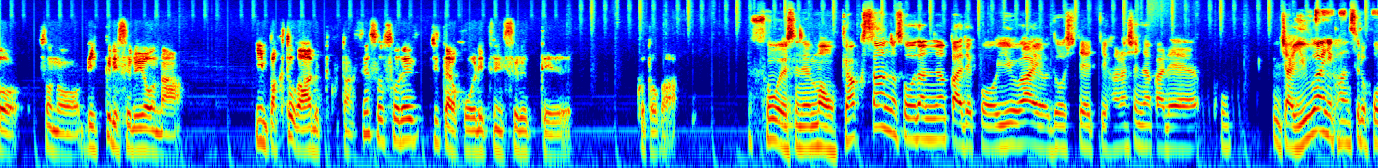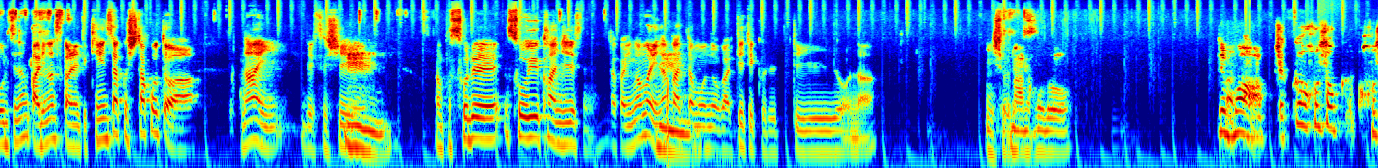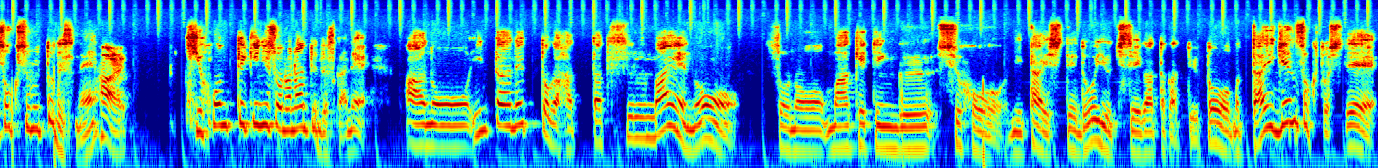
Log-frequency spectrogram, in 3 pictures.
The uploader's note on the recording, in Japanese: 収録はzoomを活用して遠隔で行いました。音声が聞きづらい部分がある点、ご了承ください。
